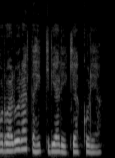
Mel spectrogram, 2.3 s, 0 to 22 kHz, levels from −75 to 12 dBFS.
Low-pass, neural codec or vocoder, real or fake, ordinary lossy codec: none; vocoder, 44.1 kHz, 128 mel bands, Pupu-Vocoder; fake; none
